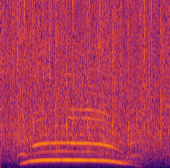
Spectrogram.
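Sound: audience clapping hands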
